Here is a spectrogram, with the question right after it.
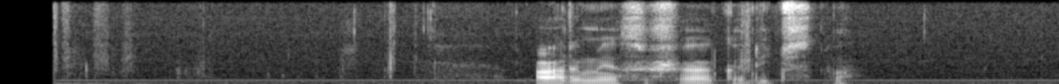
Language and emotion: Russian, neutral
